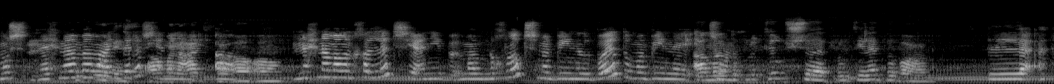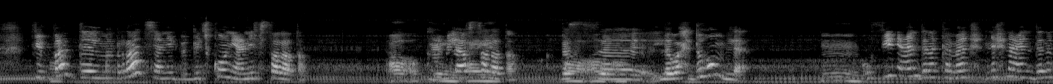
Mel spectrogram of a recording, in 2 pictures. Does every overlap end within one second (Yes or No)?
No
